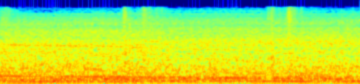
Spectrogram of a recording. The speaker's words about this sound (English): I hope this truck isn't another joke.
